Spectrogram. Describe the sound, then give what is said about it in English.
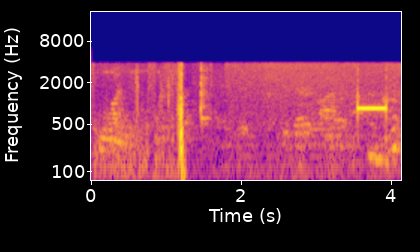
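Voicemail beep on a construction company's phone line: a single steady, mid-high tone near the end. Before it, a recorded voice speaks and a sharp click is heard. “Please leave your name and number after the tone, and we will be sure to give you a call back as soon as possible.”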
